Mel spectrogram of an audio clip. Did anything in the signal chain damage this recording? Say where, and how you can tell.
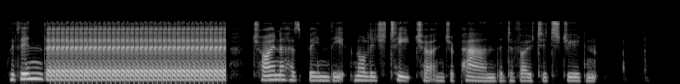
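Yes. A system hang loop occurs at the driver and buffer stage from 0.50 to 2.26 s. One 46 ms slice of speech repeats exactly at 21.5 Hz, which fits a 2048-sample ring buffer. On a waveform it shows as identical copies, and on a spectrogram as evenly spaced vertical stripes.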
